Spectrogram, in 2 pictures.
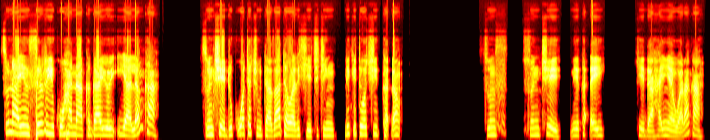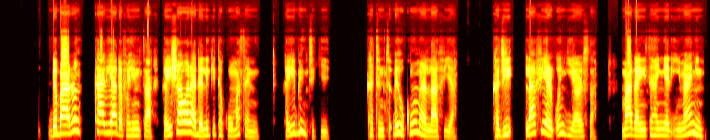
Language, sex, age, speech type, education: Hausa, male, 46-60, spontaneous, tertiary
